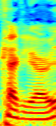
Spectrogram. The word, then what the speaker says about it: Cagliari: It is Cagliari, isn't it? – Yes, it is.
